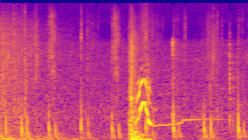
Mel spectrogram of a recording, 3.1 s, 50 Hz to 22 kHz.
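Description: A wolf attacks the player in 7 Days To Die, snarling and yelping in one loud, close burst over repeated footfall-like thuds, followed by a thin, fading whine.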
